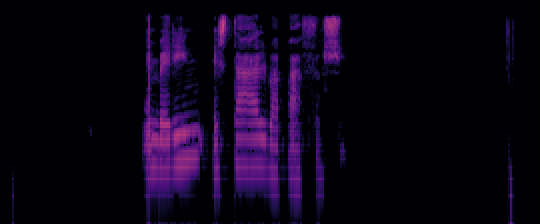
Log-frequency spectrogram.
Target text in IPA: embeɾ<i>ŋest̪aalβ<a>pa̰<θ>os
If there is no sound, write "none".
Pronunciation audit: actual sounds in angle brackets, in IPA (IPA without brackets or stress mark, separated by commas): i, a, θ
